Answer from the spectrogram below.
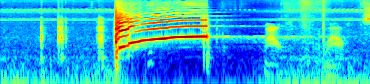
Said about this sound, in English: Let's have a quick siren,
